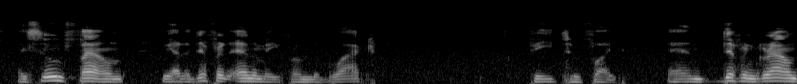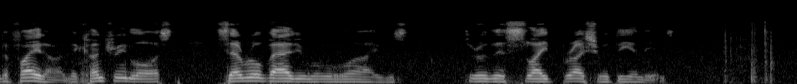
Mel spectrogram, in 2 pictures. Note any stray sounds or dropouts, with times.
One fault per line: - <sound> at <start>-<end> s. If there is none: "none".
- thud at 15.2-15.7 s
